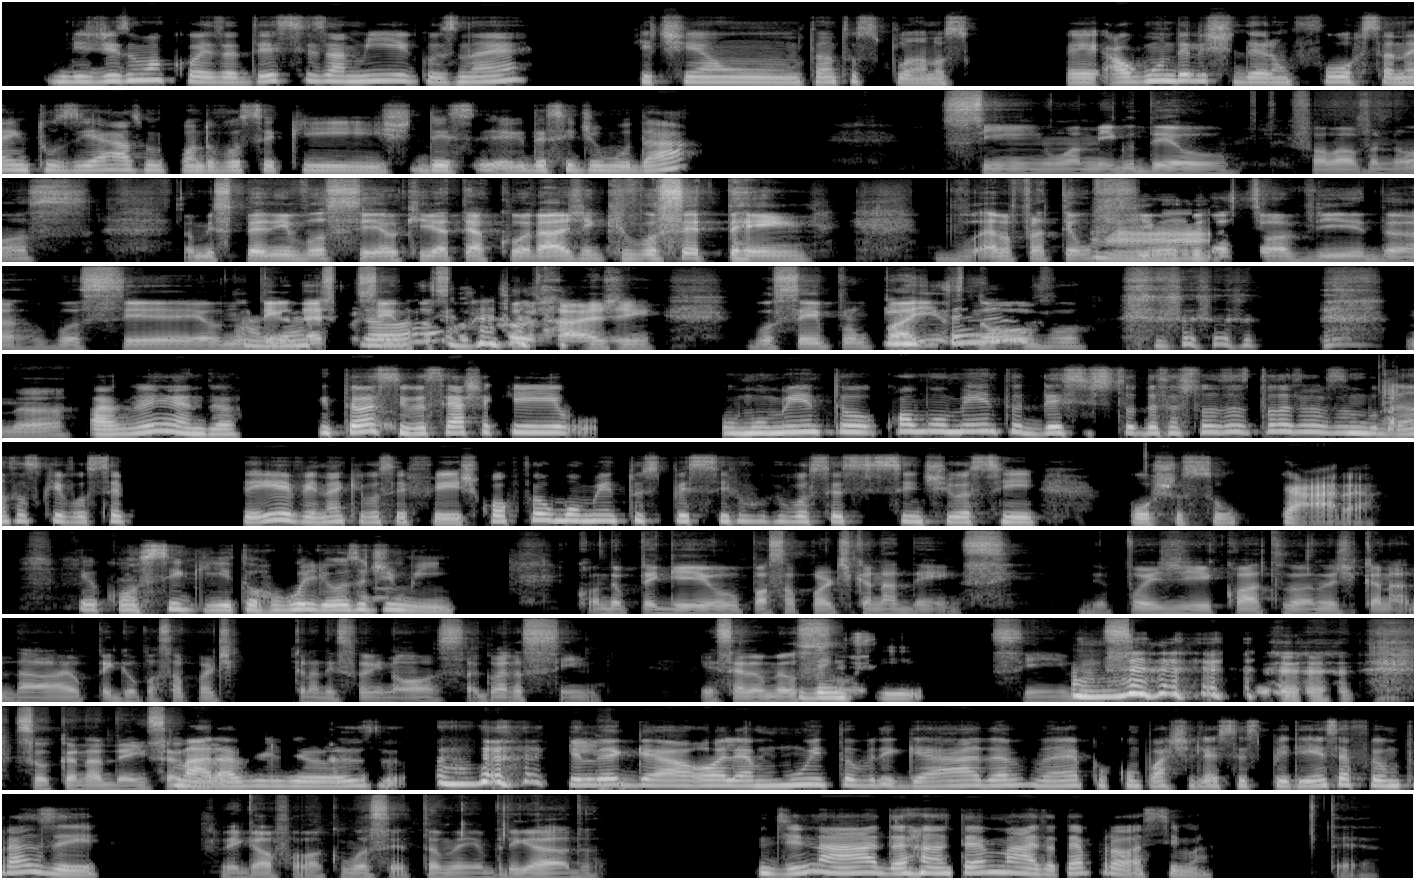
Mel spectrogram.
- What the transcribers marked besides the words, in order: laugh; laugh; other noise; unintelligible speech; laugh; chuckle
- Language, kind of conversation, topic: Portuguese, podcast, Como foi o momento em que você se orgulhou da sua trajetória?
